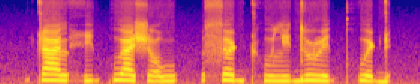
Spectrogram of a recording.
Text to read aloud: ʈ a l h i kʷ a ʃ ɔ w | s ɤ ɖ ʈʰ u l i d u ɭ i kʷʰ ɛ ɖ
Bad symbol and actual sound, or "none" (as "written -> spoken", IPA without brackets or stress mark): none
